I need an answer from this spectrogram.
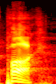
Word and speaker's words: Pac: I told you how to say my name. Yeah, it's Pac.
